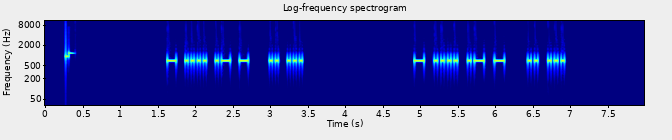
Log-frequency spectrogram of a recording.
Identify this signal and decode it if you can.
Morse code, heard as a keyed tone, about 28 wpm, 700 Hz. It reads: THAT IS THAT IS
